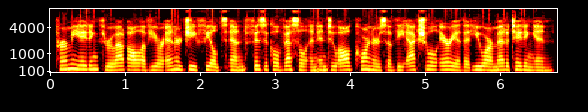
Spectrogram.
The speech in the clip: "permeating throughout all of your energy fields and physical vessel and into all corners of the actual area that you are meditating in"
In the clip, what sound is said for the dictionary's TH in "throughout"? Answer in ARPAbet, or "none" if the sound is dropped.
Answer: TH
